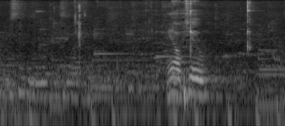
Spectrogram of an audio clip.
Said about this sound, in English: And I'm using a spoon here,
